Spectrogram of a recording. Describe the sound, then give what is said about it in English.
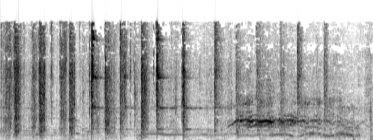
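An Arabian horse whinnies loudly at a horse show competition in a rural area outside Nazareth, its shrill wavering neigh rising and falling, after a stretch of clattering hoof-like thumps and scattered crowd noise as it is led into the corral by a trainer on foot and the crowd makes noise to agitate it. “As each horse is led into the corral by a trainer on foot, people in the crowd make noise to get the horse agitated.”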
